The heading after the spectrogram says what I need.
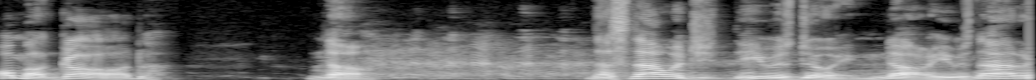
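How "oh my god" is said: put-on airy valley girl gasp; mock valley girl "Oh, my God"; a light valley girl squeal. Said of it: "like a valley girl".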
